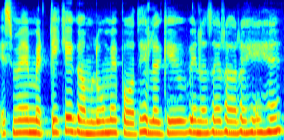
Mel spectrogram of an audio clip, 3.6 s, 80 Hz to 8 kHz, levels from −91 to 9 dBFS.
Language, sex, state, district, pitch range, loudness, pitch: Hindi, female, Delhi, New Delhi, 245-255 Hz, -13 LUFS, 255 Hz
